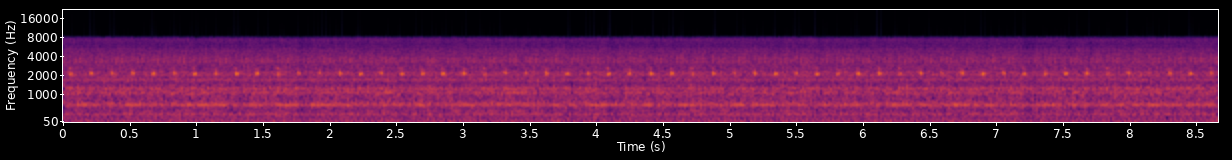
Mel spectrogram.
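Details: VX19 engine on start-up, at idle: crisp light tick about three times a second, steady and evenly spaced over a smooth idle; top-end tapping noise.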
